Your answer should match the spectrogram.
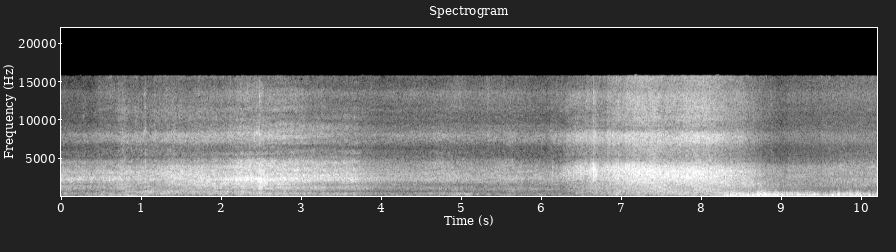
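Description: Small waves washing up on a sandy beach, the surf rising and easing, with wind buffeting the microphone. The wind rumble grows louder and heavier over the last couple of seconds.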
